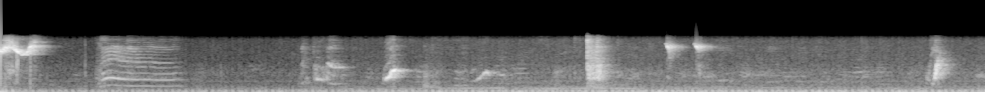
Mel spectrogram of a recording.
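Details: A pet African grey parrot whistling many tunes: varied short whistled notes, some rising and falling, a longer harmonic note, and sharp chirps at uneven intervals, over a steady low background hum.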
